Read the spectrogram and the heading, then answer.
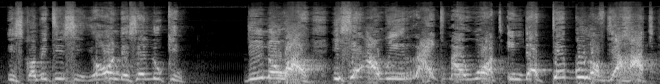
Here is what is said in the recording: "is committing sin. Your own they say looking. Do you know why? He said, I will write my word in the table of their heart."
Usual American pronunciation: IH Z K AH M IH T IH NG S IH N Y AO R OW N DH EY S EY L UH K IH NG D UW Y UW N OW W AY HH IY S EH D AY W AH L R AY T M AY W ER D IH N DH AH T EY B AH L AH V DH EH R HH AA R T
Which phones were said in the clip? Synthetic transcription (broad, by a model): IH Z K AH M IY T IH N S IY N Y AO OW N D EY S EY L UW K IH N D UW Y UW N OW W AY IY S EH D AY W AH L R AY T M AY W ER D IH N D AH T EY B AH L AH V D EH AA HH AA T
